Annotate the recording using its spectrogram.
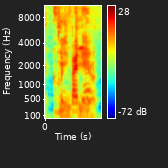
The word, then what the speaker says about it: Quindío: Quindío in the American. I think I need to look. – Oh, yeah. Quindío.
